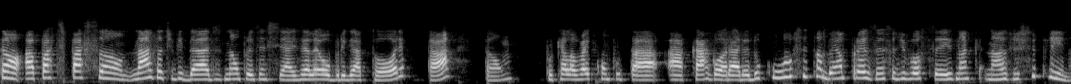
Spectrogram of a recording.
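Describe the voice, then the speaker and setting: Moderate pace and ordinary pitch variation. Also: woman, high pitch for a woman. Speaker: university lecturer. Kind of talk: online meeting briefing. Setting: video call.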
